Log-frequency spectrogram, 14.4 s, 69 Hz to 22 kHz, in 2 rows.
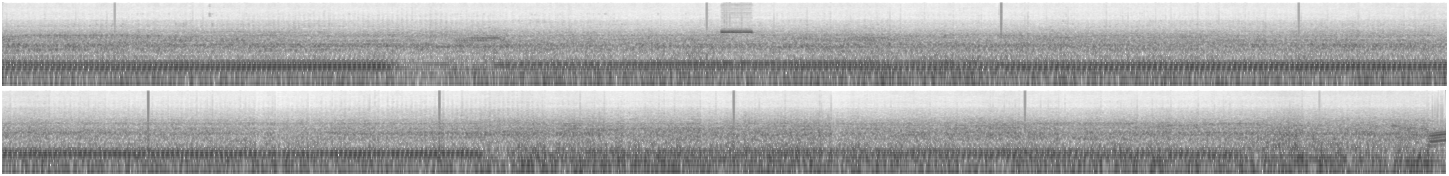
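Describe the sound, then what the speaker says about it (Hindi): A Royal Enfield Thunderbird 350 motorcycle exhaust drones loud and close, holding a steady throb with brief dips as the throttle shifts, running alone without talk. "बाकी एग्जॉस्ट साउंड आपको सुनाई दे रही है"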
